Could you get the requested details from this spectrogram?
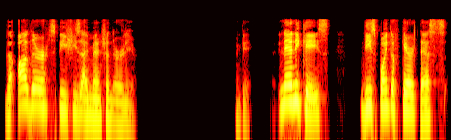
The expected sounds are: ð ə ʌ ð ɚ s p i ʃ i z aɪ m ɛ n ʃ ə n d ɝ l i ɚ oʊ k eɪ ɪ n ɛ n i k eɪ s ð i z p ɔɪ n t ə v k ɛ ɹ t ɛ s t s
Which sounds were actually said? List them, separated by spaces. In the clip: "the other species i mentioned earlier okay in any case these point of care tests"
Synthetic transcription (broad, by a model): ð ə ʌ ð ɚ s p i ʃ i s aɪ m ɛ n ʃ ə n d ɝ l i ɚ oʊ k eɪ ɪ n ɛ n i k eɪ s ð i s p ɔɪ n t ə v k ɛ ɹ t ɛ s t s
